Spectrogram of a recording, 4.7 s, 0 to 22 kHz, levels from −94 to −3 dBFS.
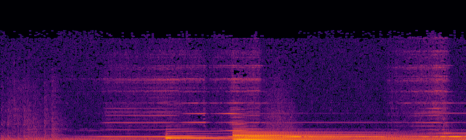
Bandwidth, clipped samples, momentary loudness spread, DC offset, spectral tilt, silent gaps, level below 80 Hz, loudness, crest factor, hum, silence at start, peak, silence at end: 17 kHz; under 0.1%; 22 LU; under 0.1%; -6.5 dB/octave; none; -54 dBFS; -30 LUFS; 18 dB; none; 0 s; -12 dBFS; 0 s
